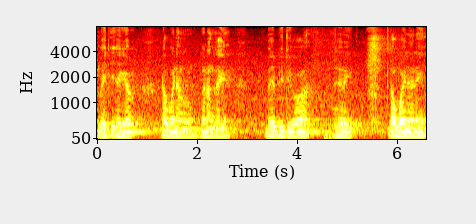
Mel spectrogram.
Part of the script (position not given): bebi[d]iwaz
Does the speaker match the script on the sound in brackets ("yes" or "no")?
yes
